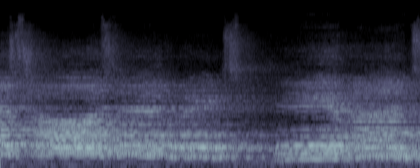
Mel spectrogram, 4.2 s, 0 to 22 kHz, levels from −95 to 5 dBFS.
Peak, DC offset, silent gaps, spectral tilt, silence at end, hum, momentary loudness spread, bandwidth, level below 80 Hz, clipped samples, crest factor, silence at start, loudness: -22 dBFS; under 0.1%; none; -5.5 dB/octave; 0 s; none; 10 LU; 15 kHz; -68 dBFS; under 0.1%; 14 dB; 0 s; -36 LUFS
